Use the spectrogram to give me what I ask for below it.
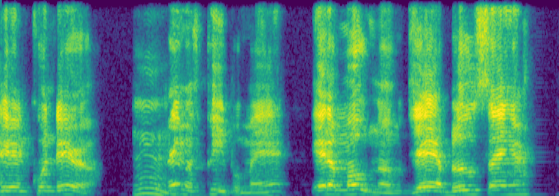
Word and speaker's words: Quindaro: It's Quindaro. Yeah, Quindaro. It's spelled Quindaro.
